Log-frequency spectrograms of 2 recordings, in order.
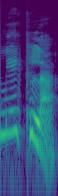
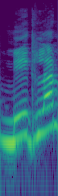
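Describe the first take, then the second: First: The middle consonant is a voiceless kh. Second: The middle consonant is a voiced gh. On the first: The speaker calls it right. "ওইটারে কয় মেখলা" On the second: The speaker calls it wrong. "ওইটা মেঘলা নয়"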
